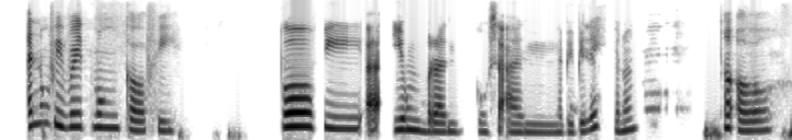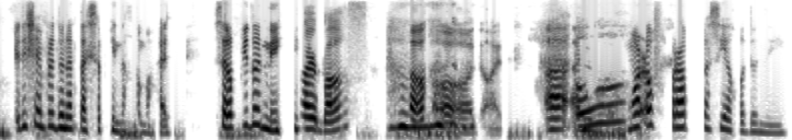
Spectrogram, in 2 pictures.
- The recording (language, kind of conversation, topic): Filipino, unstructured, Ano ang hilig mong gawin kapag may libreng oras ka?
- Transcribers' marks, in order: static; tapping; chuckle; chuckle; wind; in English: "more of frappe"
